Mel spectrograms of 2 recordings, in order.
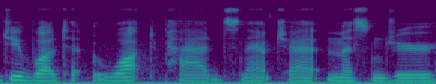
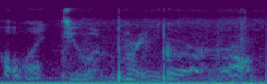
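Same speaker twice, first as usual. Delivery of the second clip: whispered pet talk; 2 semitones higher, 3 dB quieter than usual. Real, not acted. Owner whispering sweetly to her dog. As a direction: breathe it to the dog.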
